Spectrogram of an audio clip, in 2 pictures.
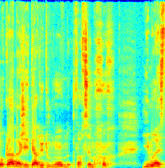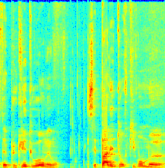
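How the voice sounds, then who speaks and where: Taking long, frequent pauses, a man talks at a fairly slow pace with very wide pitch swings. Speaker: gaming youtuber. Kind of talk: gameplay commentary.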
